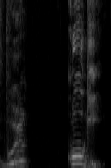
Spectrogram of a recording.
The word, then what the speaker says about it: 물고기: Remember, this is pronounced as 물고기. 고, as if it had two.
